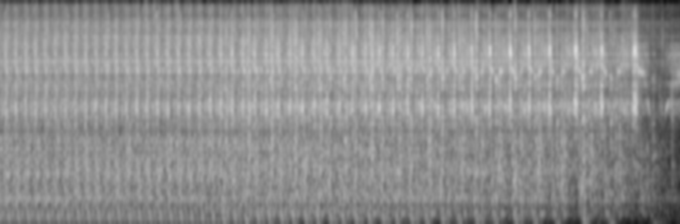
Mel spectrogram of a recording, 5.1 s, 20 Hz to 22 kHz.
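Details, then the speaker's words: 1993 Craftsman LT4000 riding mower, first start after sitting 4 years, choked: rapid uneven single-cylinder chugging around three per second that sags and stalls; owner suspects it ran out of gas or a bad air filter choked it. "Probably ran out of gas. Should check to make sure that thing isn't leaking again. Oh, doesn't look like it. Or maybe the air filter choked it out."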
